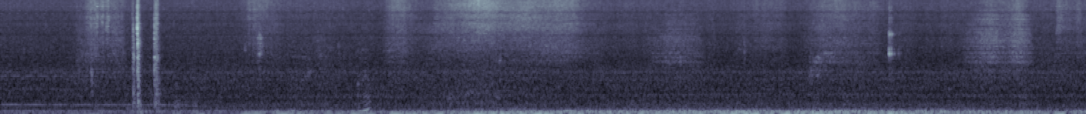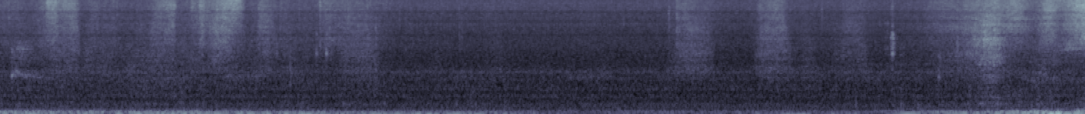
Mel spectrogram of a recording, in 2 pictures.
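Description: A car engine rumbles low and steady from inside the car as it drives slowly along a street.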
